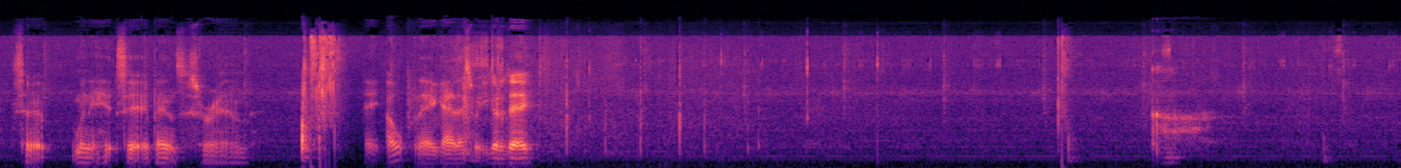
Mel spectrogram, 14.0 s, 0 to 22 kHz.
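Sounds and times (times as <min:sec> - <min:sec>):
magnet ticking in motor coil: 0:06.8 - 0:14.0.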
